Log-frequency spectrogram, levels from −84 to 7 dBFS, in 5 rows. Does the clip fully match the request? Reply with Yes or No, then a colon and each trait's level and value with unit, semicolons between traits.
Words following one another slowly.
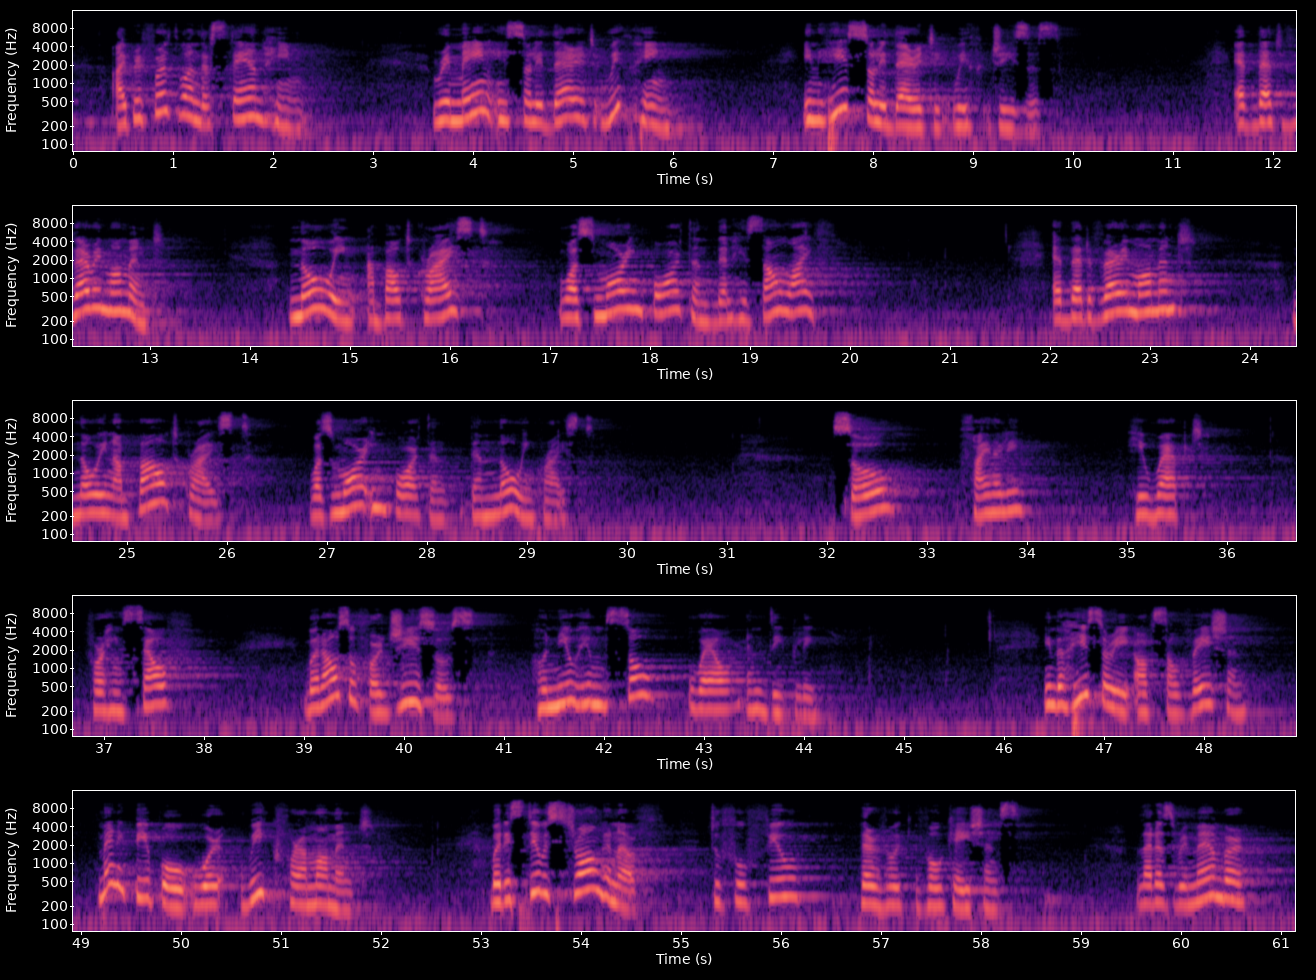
Yes: slow, 80 wpm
